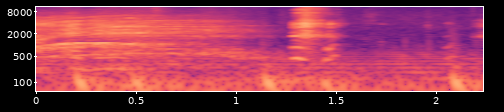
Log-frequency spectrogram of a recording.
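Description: Game-show suspense sound effect: a low heartbeat-like double thud recurring about once a second over a steady hum, with a brief voice near the start and again about a second in.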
